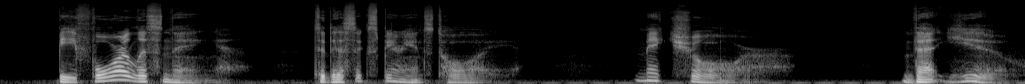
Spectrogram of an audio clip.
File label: Binaural Beats; Toy Hypnosis Brainwashing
